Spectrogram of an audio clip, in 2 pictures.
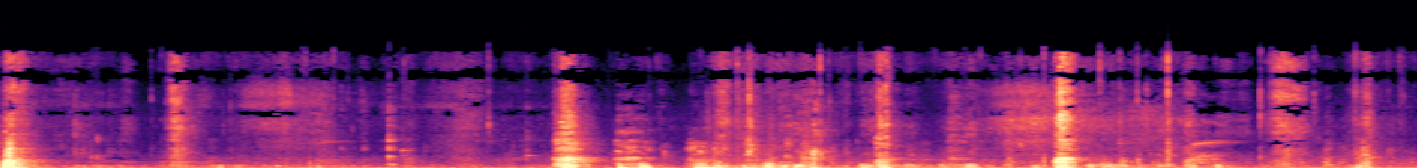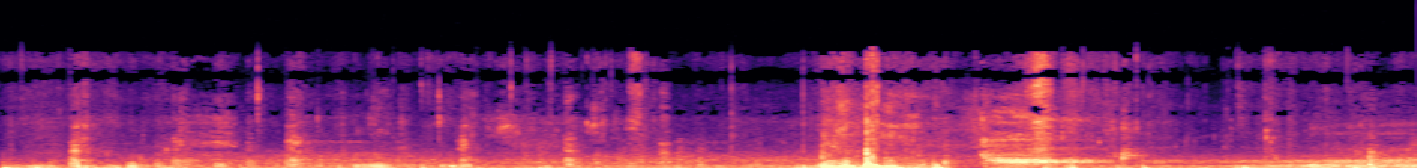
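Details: Standard Poodle puppy and a Havanese-mix dog during morning play: low rumbling growls under scuffling, clicking paw and mouth noises and sharp thumps, with a louder, brighter vocal burst near the end.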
